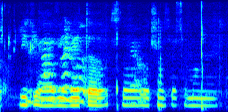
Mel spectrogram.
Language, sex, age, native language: Icelandic, male, 12, Icelandic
